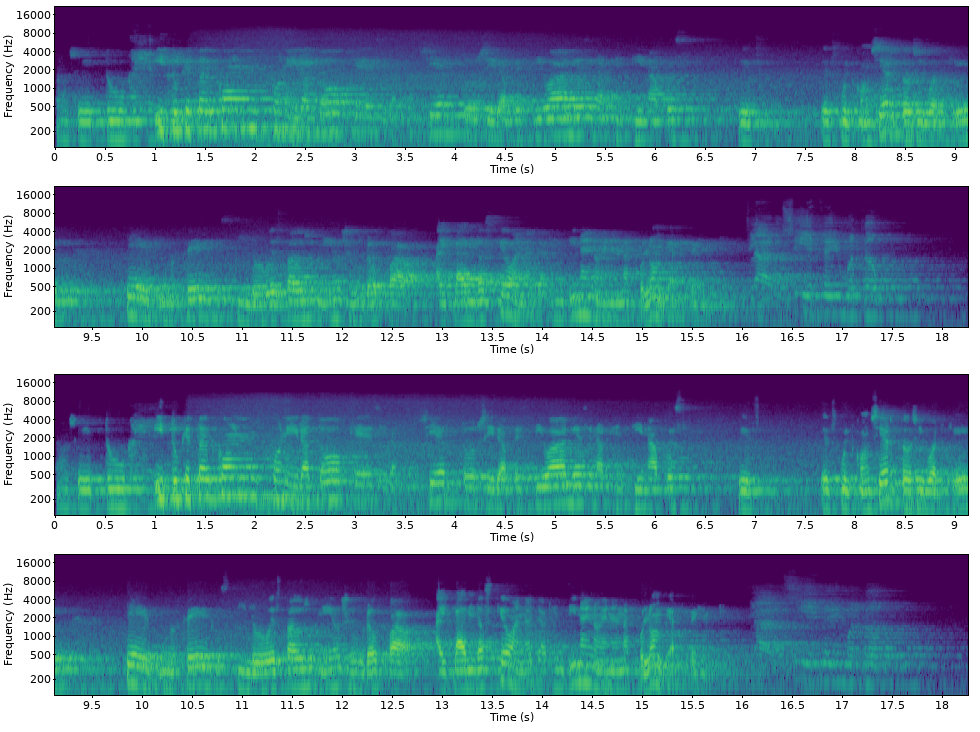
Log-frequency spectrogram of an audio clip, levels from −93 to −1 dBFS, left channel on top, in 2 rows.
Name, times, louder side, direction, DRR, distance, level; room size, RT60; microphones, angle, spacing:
voice 1, 0.0-6.2 6.8-7.0 7.7-9.2 9.8-15.7, right 2 dB, 50° right, 8 dB, 0.8 m, -28 dB
voice 2, 0.8-1.3 16.0-17.4, left 2 dB, 50° left, 1 dB, 1.8 m, -42 dB
sound 1, 1.3-12.7, equal, 75° right, 1.5 m, -45 dB
16.0 x 9.9 x 4.6 m, 2.2 s
head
